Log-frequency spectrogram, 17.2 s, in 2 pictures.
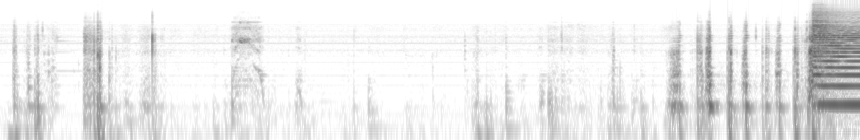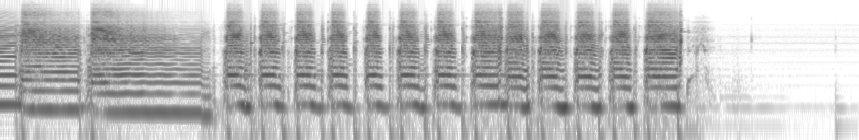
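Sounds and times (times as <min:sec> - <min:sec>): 
overdriven electric guitar recorded with a Royer microphone: 0:06.7 - 0:15.7.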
